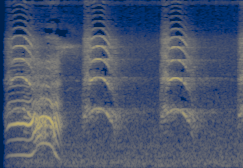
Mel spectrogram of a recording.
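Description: A Limpkin gives loud, harsh wailing cries, a long first note followed by two shorter ones about a second apart.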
